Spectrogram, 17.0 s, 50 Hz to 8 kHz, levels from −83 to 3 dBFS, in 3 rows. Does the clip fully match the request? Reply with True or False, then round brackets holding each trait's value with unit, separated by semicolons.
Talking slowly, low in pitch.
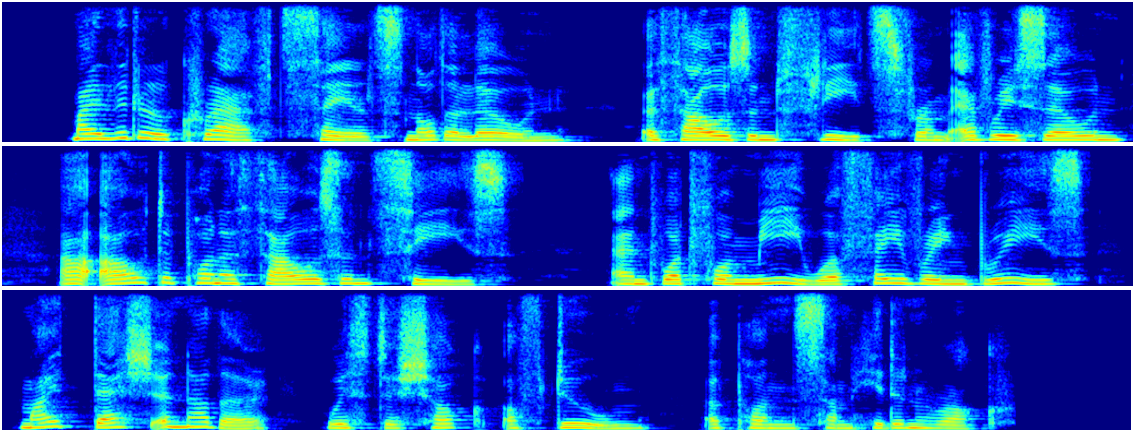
False (130 wpm; 215 Hz)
